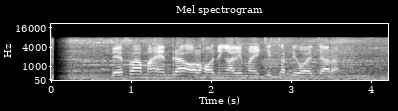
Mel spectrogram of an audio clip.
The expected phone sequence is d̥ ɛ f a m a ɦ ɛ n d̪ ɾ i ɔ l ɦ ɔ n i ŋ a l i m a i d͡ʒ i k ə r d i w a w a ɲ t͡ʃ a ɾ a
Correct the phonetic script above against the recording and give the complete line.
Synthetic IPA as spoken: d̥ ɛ f a m a ɦ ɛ n d̪ ɾ a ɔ l ɦ ɔ n i ŋ a l i m a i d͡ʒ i k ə r d i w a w a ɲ t͡ʃ a ɾ a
